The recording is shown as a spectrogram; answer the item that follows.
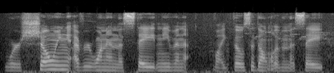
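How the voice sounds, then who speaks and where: A woman's voice: fairly low pitch, fairly even intonation, moderate pace, vocal fry, clear, resonant tone, dry recording. A woman interviewed for the news, speaking earnestly and passionately with some restarts. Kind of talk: news soundbite.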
